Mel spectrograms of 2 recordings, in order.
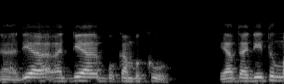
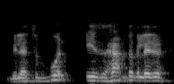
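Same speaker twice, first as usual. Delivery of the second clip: ordinary talk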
